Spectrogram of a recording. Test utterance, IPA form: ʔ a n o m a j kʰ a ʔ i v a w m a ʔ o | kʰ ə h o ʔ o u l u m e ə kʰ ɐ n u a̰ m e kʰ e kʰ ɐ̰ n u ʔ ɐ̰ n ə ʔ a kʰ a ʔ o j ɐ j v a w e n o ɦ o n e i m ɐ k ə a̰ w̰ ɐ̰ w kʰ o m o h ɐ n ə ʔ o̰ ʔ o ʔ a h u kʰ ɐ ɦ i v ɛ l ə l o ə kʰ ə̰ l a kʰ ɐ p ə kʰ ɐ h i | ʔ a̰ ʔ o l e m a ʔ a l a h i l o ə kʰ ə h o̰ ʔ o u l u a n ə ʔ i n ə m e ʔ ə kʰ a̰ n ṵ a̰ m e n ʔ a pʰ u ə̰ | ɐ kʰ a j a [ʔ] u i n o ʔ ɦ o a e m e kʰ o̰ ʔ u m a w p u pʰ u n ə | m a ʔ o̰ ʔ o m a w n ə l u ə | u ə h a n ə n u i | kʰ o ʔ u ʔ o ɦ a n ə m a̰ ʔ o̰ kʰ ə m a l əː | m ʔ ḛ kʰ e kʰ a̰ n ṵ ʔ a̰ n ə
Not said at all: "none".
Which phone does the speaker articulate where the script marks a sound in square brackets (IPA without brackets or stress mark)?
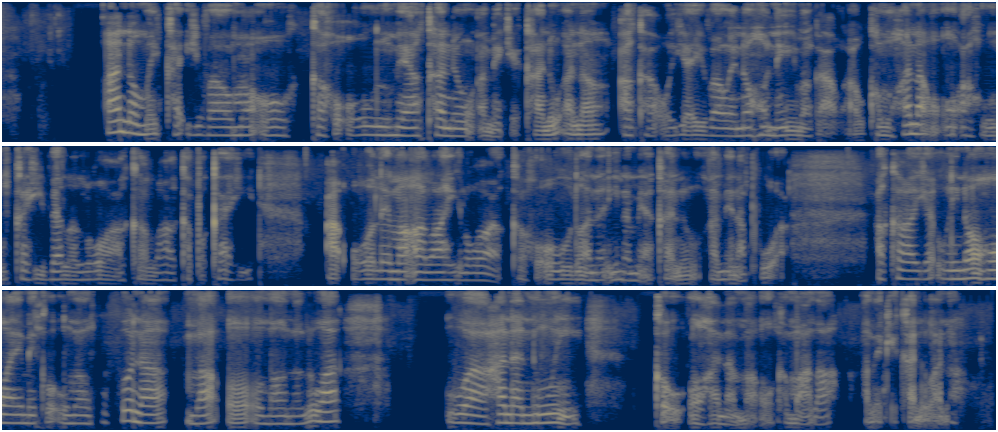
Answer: ʔ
